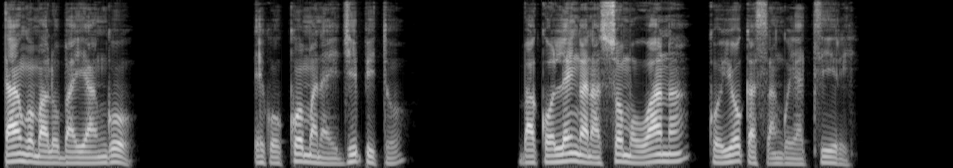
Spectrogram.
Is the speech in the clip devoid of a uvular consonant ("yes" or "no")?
no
